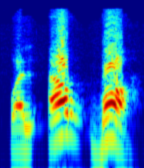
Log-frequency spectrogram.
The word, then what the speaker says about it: وَالْأَرْضَ: The Alif is thin, but because it's Fatha, so the Ra has to be fattened. So you must say وَلَئِن سَأَلْتَهُم مَّنْ خَلَقَ السَّمَاوَاتِ وَالْأَرْضَ. وَالْأَرْضَ. The Ra is fattened.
